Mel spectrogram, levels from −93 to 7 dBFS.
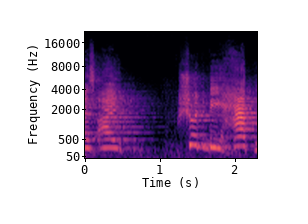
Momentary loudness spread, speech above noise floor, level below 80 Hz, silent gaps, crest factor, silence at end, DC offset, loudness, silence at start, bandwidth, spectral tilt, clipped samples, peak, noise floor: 19 LU; 31 dB; -74 dBFS; none; 22 dB; 0 s; under 0.1%; -33 LUFS; 0 s; 16.5 kHz; -2 dB/octave; under 0.1%; -12 dBFS; -64 dBFS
